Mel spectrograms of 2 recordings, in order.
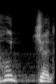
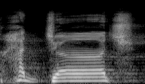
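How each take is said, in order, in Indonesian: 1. Vokal pertama terdengar seperti 'u'. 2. Vokal pertama terdengar seperti 'a'. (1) "bukan hujjaj mas"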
